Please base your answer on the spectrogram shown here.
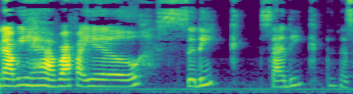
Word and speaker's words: Saadiq: again okay right now we have Raphael sadik sadik that's how you say it ask of you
